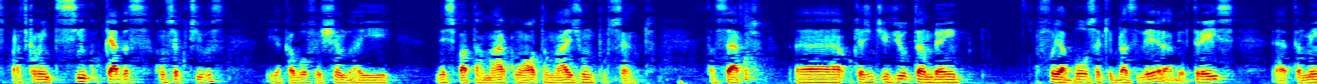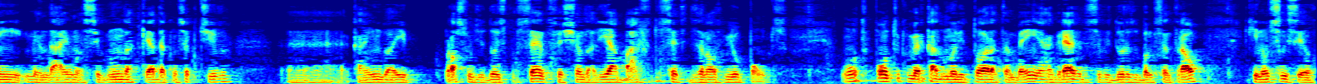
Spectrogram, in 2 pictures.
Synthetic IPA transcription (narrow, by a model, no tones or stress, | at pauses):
spɾʔat͡ʃi̥kamẽnt͡ʃ̪ɪ̥sĩŋkʊkɛd̪ɐskõseku̥t͡ʃivɐs | ɪ̰akabowfeʃɐ̃nd̪ʊai | nesɪ̥pat̪amaɾkõawt̪ɐmajzd͡ʒɪũpoɾsḛ̃nt̪ʊ̥t̪asɛɾt̪ʊ̥ | ɛʊkɪaʒẽnt͡ʃɪviwt̪ɐ̃mbẽj̃ | fojɐbowsɐakibɾazilejɾɐːbḛt̪ɾejs | ɛ̰t̪ɐ̃mbẽj̃mẽnd̪aɾẽj̃ũmɐseɡũnd̪ɐkɛd̪ɐkõseku̥t͡ʃivɐ | ɛkaĩnd̪ʊaipɾʔɔsimʊd͡ʒɪd̪ojspʊɾsẽnt̪ʊ̥feʃɐ̃nd̪ʊaliabaʃʊd̪ʊsẽnt̪ʊid̪ezenɔvɪmiwpõ̰nt̪ʊ̥s | ṵ̃owt̪ɾʊ̥põnt̪ʊkɪʊmeɾkad̪ʊmonit̪ɔɾɐt̪ɐ̃mbẽj̃ɛɐɡɾɛvɪd̪ʊseɾvid̪oɾɪzd̪ʊbɐ̃kʊ̥sẽnt̪ɾawkɪnɐ̃w̃sɪĩse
